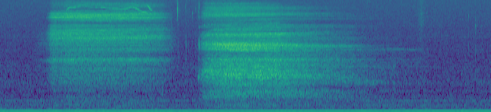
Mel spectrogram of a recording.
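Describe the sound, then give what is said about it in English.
Breath drawn in through the nose for about two seconds, then a longer, softer exhale through the mouth lasting around three seconds, during a guided breathing exercise, over a steady low hum. “inhale through the nose and exhale longer through the mouth.”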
